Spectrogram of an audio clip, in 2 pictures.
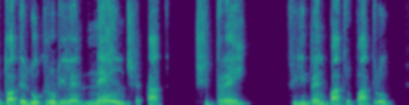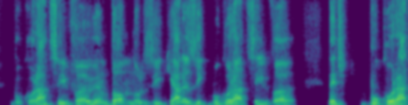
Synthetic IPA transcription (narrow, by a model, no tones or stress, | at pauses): t̪oat̪e̞lukɾuɾile̞ne̞ɨnt͡ʃe̞t̪at̪ | ʃit̪ɾe̞j | filipe̞nʲpat̪ɾupat̪ɾu | bukuɾat̪sijvəɨnd̪o̞mnulzikjaɾəzik̚bukuɾat̪sivə | d̪e̞t͡ʃʲ | bukuɾa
